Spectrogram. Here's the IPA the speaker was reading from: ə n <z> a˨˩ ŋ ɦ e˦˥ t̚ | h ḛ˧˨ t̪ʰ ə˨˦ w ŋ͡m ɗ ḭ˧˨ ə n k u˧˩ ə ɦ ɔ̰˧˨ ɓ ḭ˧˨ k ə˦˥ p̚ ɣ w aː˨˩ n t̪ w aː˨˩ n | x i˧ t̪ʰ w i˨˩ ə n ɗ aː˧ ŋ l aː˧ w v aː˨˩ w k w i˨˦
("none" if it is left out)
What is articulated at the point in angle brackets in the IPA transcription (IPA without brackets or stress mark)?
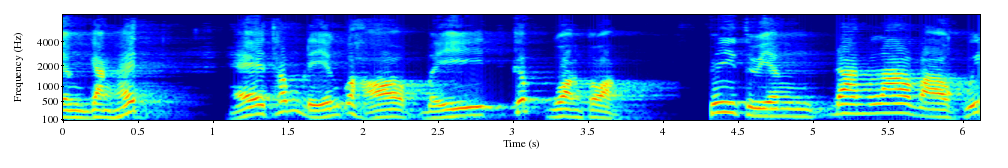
ɣ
